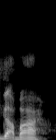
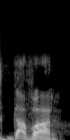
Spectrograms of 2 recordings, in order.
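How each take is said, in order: First: The middle consonant is a b sound. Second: The middle consonant is a v sound. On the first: This is the common Portuguese form. "Você já deve ter ouvido a expressão se gabar" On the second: "Em algumas regiões de Minas se diz gavar, que é a pronúncia judaica"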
